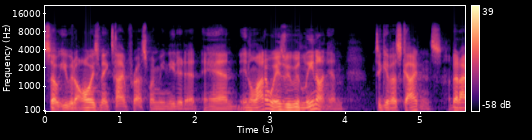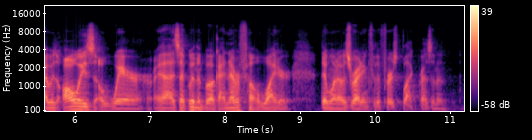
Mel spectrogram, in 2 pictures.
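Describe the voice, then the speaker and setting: Speaking at a very fast pace, a man with an American accent and a very deep, low pitch is heard in a very clean recording with a silent background. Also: ordinary pitch variation. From Chicago, US Midwest. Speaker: author, former speechwriter. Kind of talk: interview chat about his book.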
